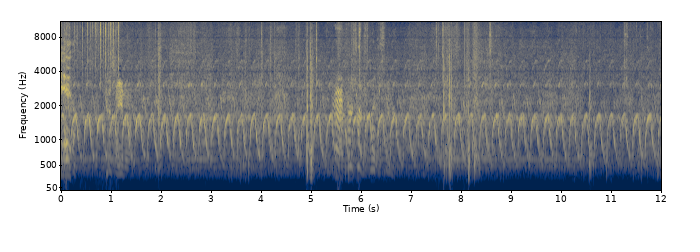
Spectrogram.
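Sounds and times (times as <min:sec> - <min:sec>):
police siren fast yelp: 0:00.0 - 0:12.0.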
